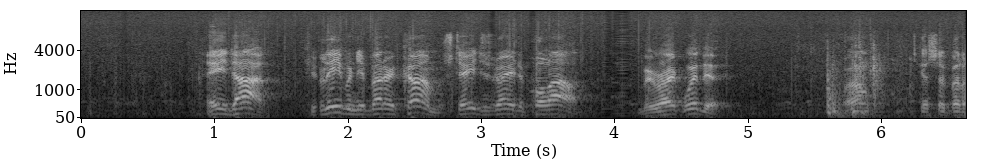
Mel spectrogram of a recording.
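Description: A man speaks firmly and deliberately.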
